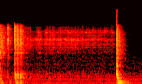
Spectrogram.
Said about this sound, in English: So what are we doing, heads or tails? Heads, David Johnson returns this season. Tails, he does not.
